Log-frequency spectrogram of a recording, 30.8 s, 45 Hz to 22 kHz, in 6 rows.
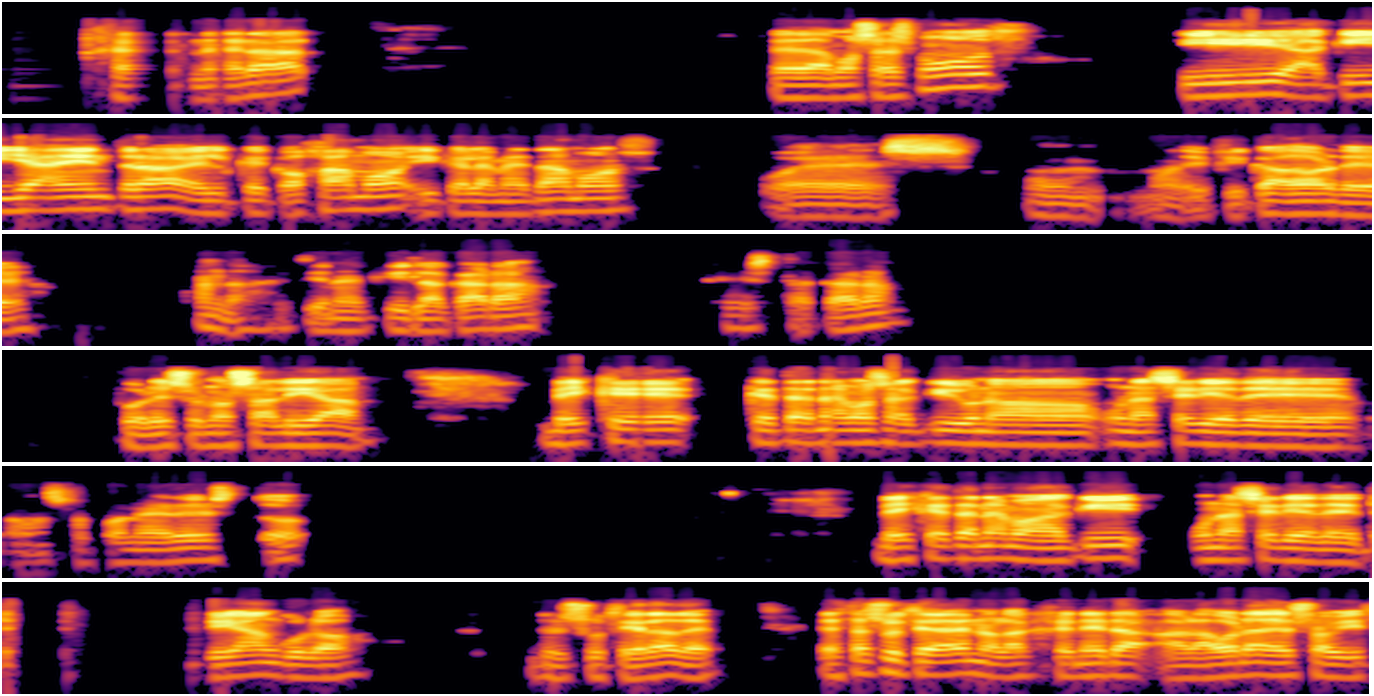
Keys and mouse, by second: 1.3 t, 2.5 Tab, 6.6 click, 11.3 Tab, 14.5 click, 15.0 z, 16.3 right click, 17.9 click, 18.5 z, 19.2 click, 21.3 Tab, 23.1 click, 26.8 Tab, 27.3 shift+middle click.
